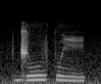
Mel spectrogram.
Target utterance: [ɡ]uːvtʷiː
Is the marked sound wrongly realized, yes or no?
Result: yes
